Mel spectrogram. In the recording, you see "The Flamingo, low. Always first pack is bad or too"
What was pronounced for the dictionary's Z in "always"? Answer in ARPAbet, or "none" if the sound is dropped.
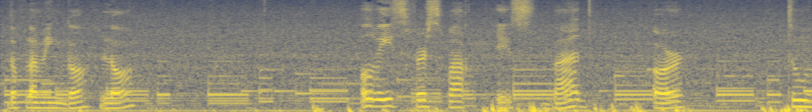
S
